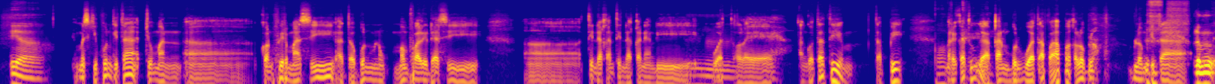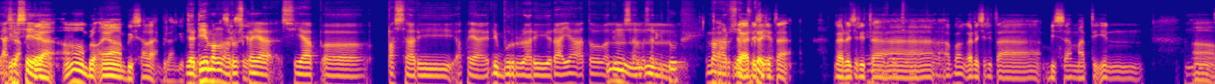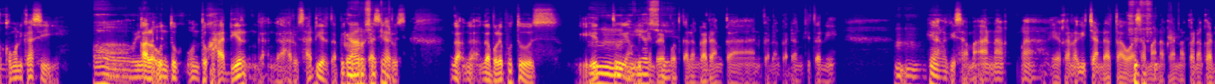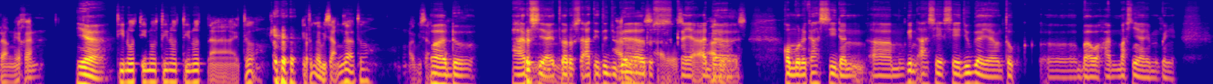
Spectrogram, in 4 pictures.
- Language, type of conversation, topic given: Indonesian, podcast, Bagaimana kamu mengatur keseimbangan antara pekerjaan dan kehidupan pribadi?
- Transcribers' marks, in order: laughing while speaking: "belum"; tapping; laughing while speaking: "Mhm"; tongue click; chuckle; laugh; other noise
